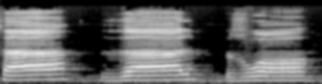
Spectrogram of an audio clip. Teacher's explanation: جب ہم اپنی زبان کی نوک کو ثنایا علیہ کے کناروں کے ساتھ ٹچ کرتے ہیں تب 3 لیٹرز ادا ہوتے ہیں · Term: مخرج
